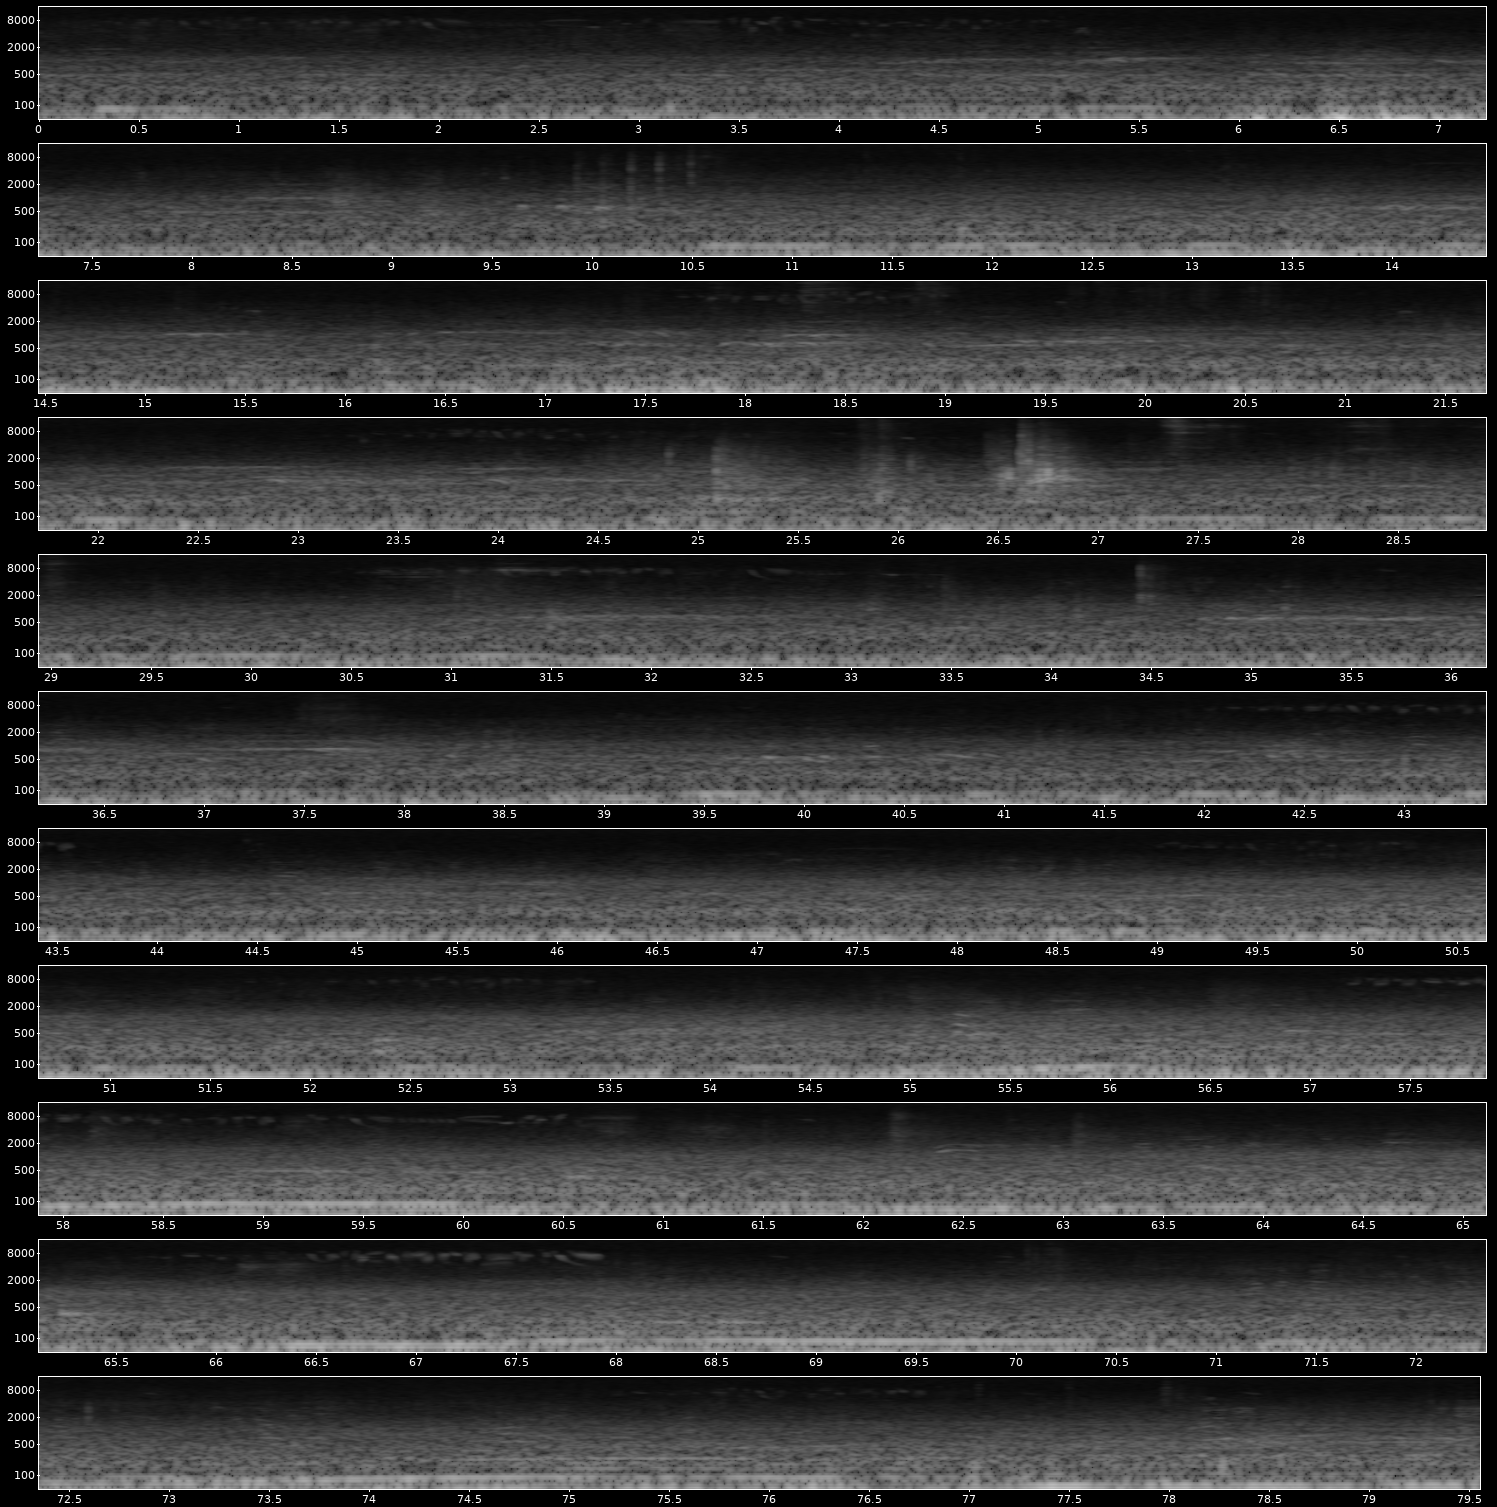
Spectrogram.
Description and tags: outdoors generic ambient
ambient, generic, outdoors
